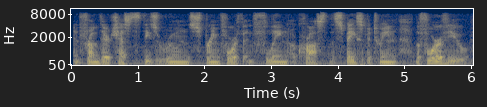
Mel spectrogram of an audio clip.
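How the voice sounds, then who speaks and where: A man's voice: low voice, steady tone, slow, mellow, a little hiss or hum, rough recording. A man working as game master, narrating a fantasy tabletop game in an improvised, descriptive way.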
